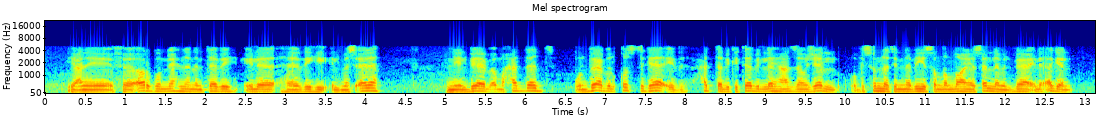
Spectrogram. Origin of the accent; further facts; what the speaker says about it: Egypt; احنا طبعا كمصريين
